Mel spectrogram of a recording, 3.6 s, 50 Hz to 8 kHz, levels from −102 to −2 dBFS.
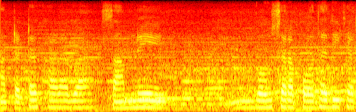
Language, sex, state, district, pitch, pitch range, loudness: Bhojpuri, female, Uttar Pradesh, Gorakhpur, 180 Hz, 160-185 Hz, -16 LUFS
